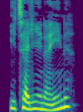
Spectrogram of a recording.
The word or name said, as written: italienerinde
